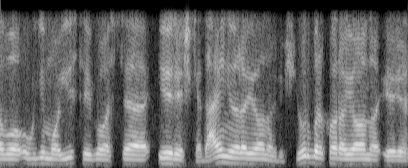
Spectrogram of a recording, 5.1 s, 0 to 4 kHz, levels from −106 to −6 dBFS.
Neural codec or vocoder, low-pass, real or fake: none; 3.6 kHz; real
